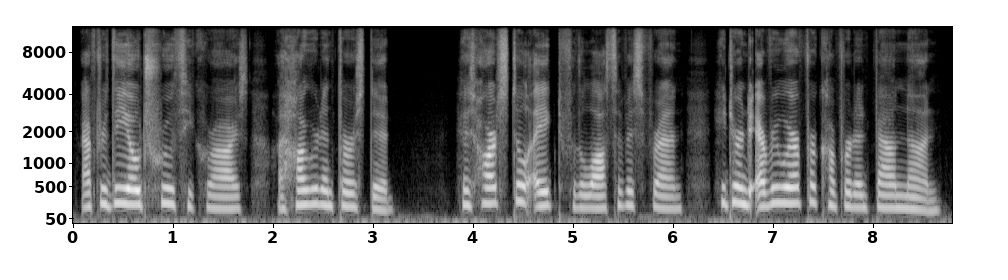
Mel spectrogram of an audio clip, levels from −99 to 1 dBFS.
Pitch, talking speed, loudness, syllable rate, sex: 200 Hz, 190 wpm, -19 LUFS, 5.1 syllables/s, female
